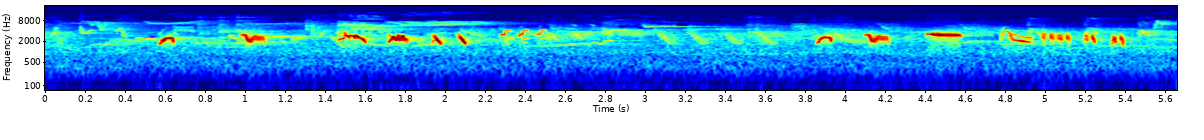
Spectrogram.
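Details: A song thrush sings from an ash tree at a field edge in the British countryside on an early-summer dawn, calling for a mate and claiming territory, with bright, varied phrases, some notes repeated two or three times, over a busy dawn chorus.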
